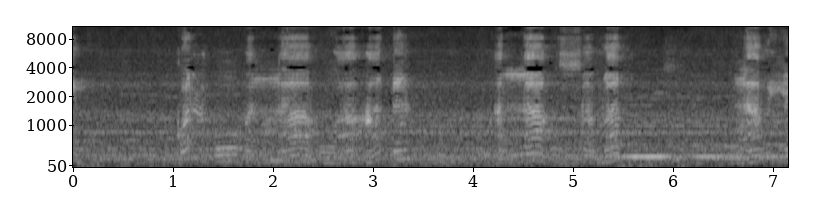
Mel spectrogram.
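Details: African grey parrot recites Quranic verses (Al-Fatihah, Surah Al-Ikhlas) indoors in short, voice-like, chanting phrases with a measured rhythm and brief pauses; speech mimicry.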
